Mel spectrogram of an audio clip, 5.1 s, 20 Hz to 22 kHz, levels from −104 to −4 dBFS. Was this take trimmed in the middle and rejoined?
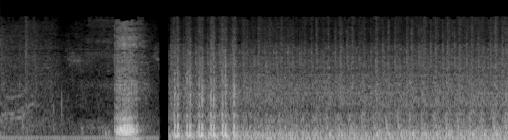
yes; 1 cut; at 1.6 s

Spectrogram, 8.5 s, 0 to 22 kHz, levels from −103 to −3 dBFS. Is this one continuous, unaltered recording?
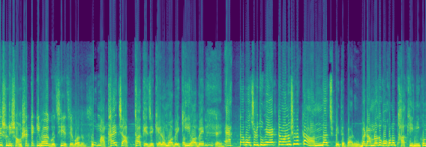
no; 1 cut; at 1.9 s

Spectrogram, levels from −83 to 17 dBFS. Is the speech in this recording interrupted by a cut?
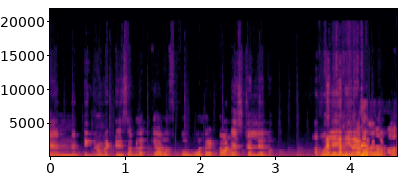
no; 0 cuts

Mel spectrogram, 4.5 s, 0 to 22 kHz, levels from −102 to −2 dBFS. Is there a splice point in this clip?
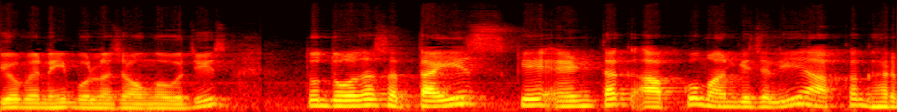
yes; 1 cut; at 1.3 s

